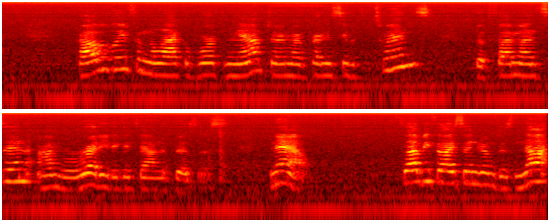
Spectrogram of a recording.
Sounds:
speech

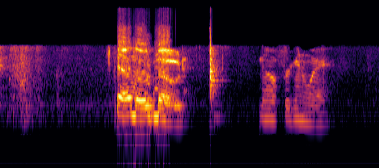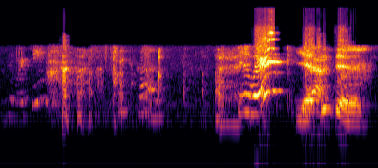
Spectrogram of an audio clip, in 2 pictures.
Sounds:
speech
inside a small room

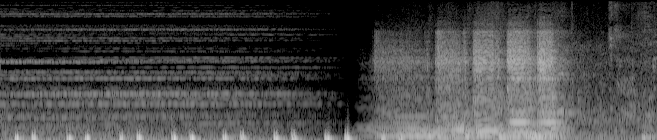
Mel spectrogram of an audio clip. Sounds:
heavy metal
punk rock
music
speech
drum

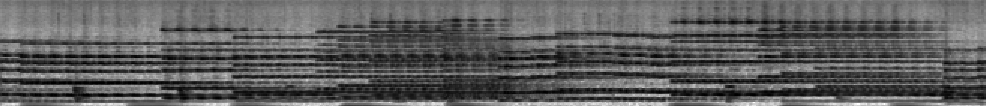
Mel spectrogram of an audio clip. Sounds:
hammond organ
organ

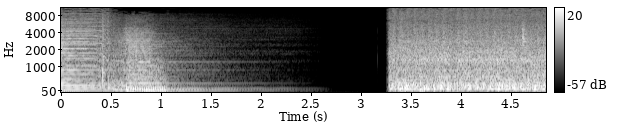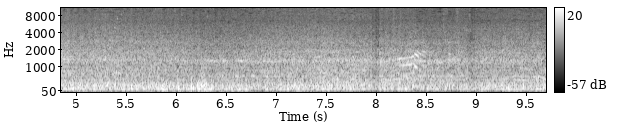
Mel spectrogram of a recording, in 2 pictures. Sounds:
car
race car
speech
outside, urban or man-made
vehicle
music

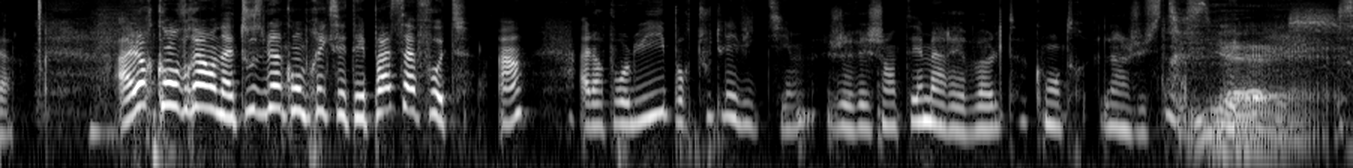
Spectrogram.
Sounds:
speech

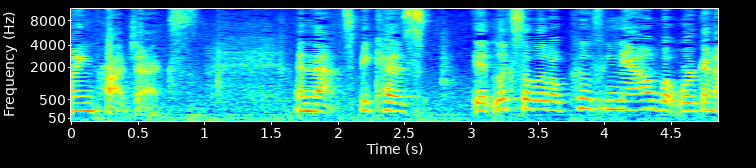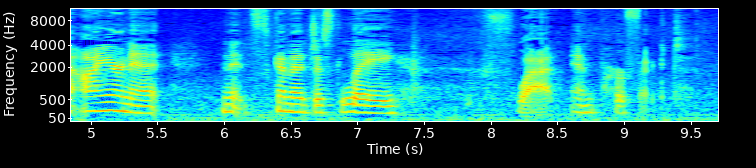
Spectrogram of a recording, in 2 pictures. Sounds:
speech

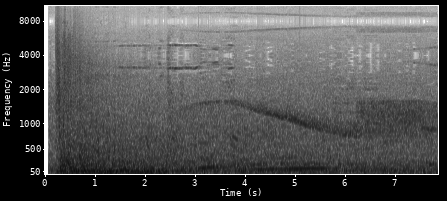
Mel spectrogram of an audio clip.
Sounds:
explosion

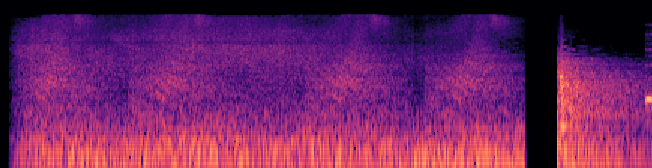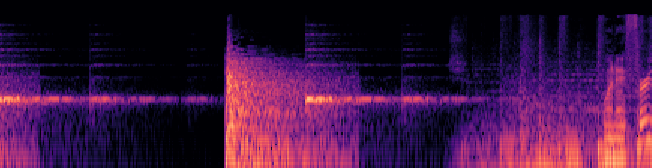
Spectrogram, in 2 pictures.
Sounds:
music

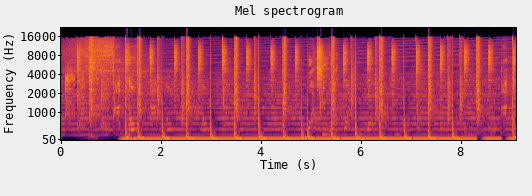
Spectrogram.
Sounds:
music

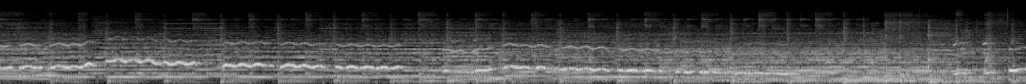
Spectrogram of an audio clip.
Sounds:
music
musical instrument

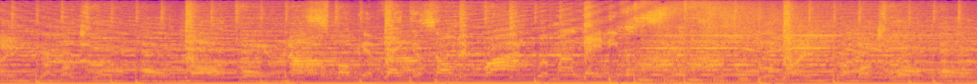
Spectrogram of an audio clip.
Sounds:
pop music
music

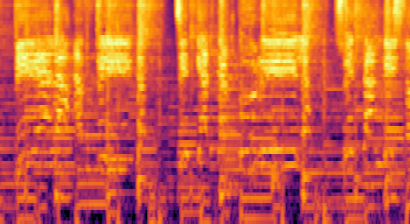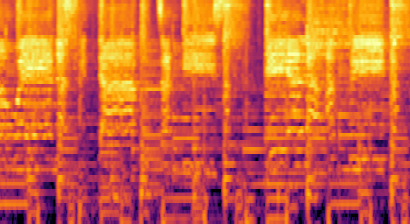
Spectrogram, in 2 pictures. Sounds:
music

